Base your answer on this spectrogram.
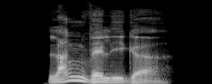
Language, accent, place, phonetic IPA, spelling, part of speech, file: German, Germany, Berlin, [ˈlaŋvɛlɪɡɐ], langwelliger, adjective, De-langwelliger.ogg
- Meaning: inflection of langwellig: 1. strong/mixed nominative masculine singular 2. strong genitive/dative feminine singular 3. strong genitive plural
